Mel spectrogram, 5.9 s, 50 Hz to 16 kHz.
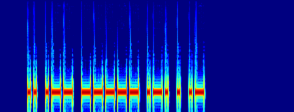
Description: Morse code, heard as a keyed tone, about 20 wpm, 700 Hz. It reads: IW0REA
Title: DXCC-100 Call Signs - 6 Characters - Repeated 2x - 20wpm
